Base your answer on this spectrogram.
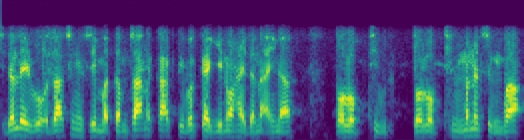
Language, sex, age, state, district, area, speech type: Manipuri, male, 45-60, Manipur, Kangpokpi, urban, conversation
